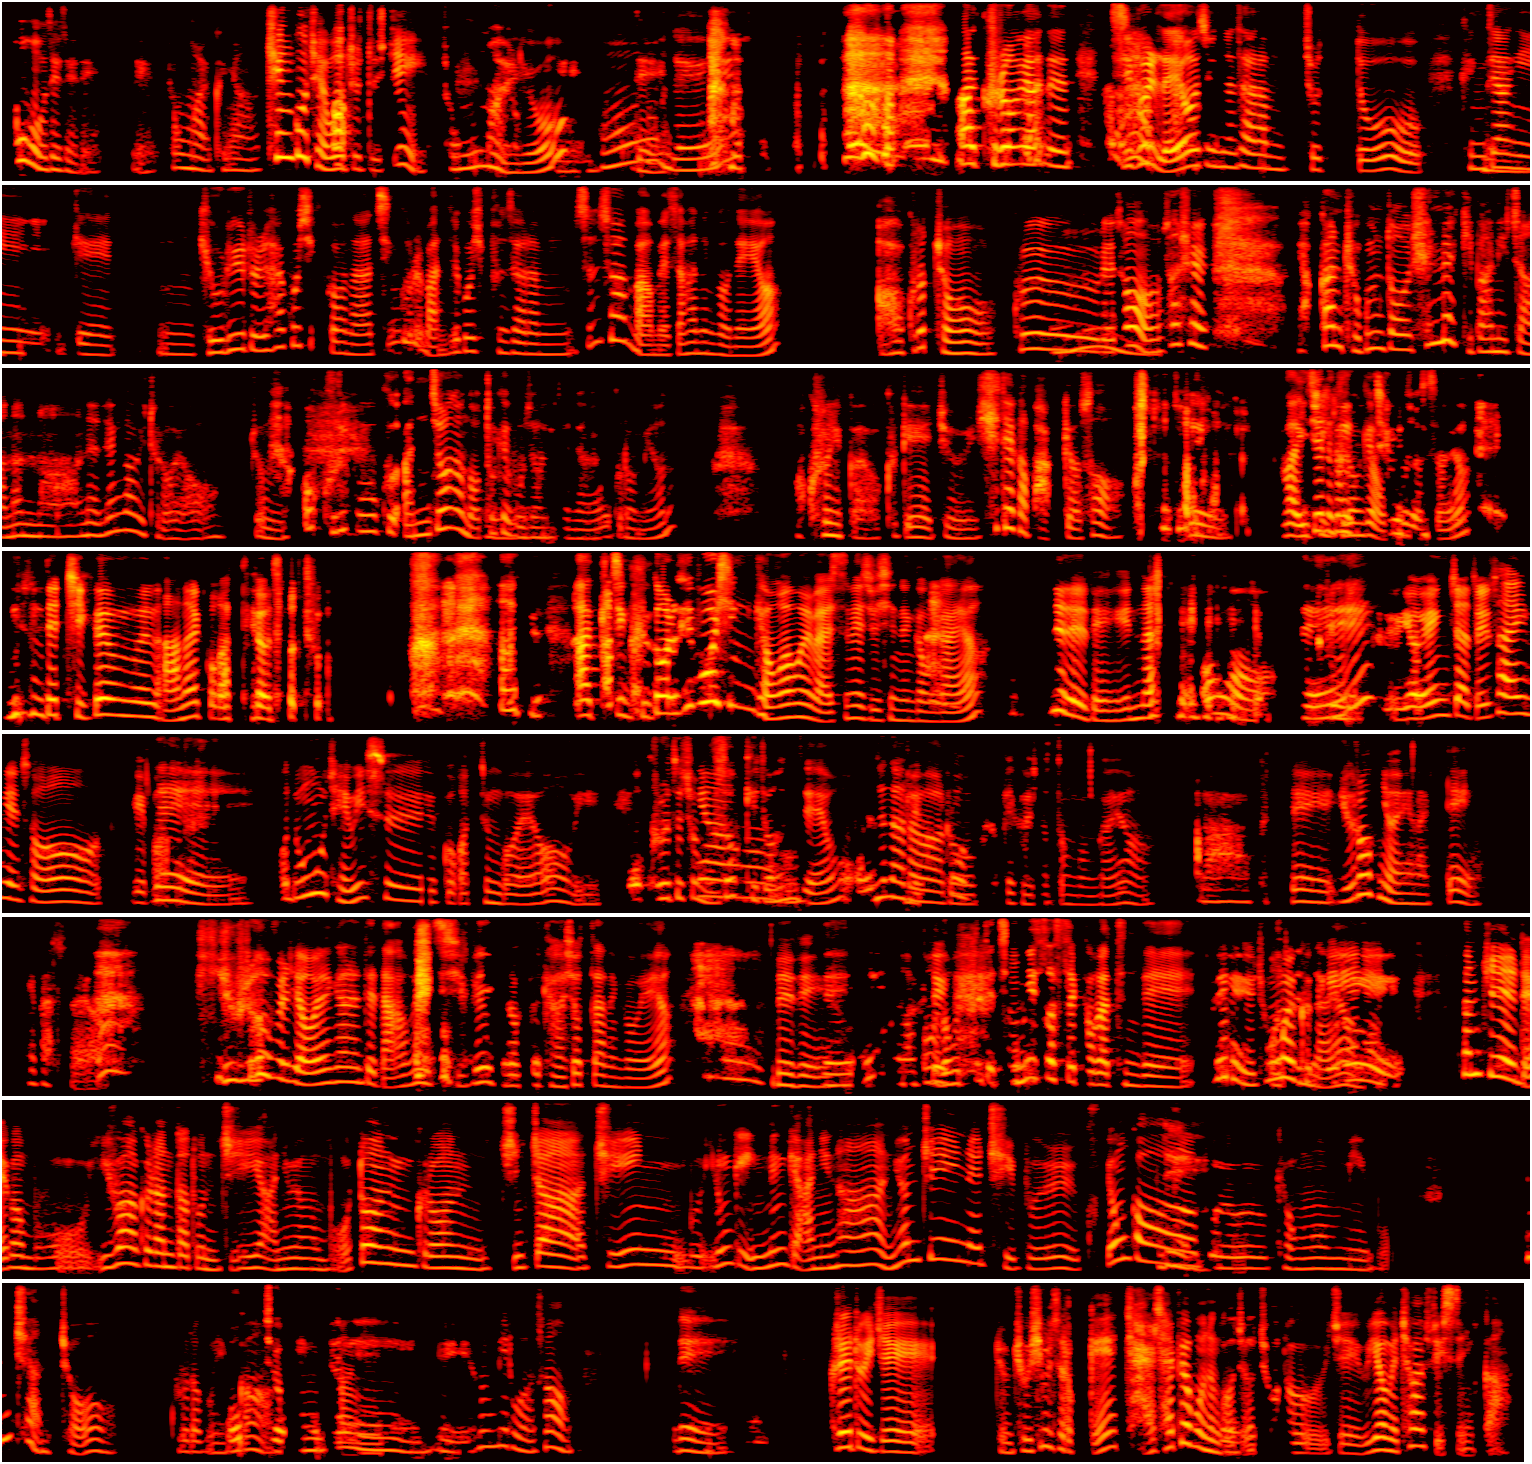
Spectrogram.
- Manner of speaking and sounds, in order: laugh; laugh; tapping; laugh; laugh; laughing while speaking: "저도"; laugh; laugh; laughing while speaking: "옛날에 해 봤거든요"; other background noise; gasp; laughing while speaking: "유럽을"; laugh; unintelligible speech
- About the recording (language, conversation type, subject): Korean, podcast, 여행 중에 겪은 작은 친절의 순간을 들려주실 수 있나요?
